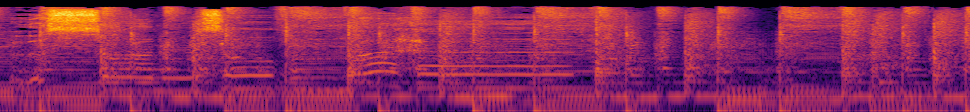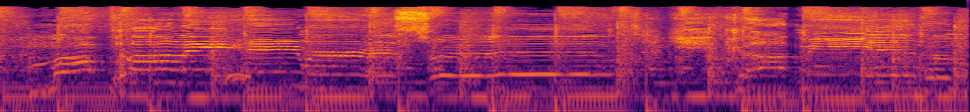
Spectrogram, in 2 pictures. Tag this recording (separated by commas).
Music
